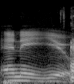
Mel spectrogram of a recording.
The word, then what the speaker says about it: Nau: Is that how you pronounce it? NAU. – NAU.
